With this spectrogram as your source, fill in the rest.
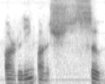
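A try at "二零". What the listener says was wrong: Ya, lebih ini nada keempat, jadi harus lebih tegas. Erling, se gitu.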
